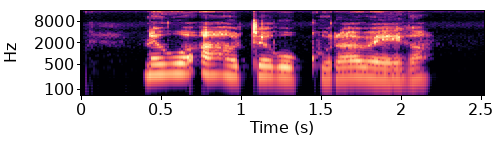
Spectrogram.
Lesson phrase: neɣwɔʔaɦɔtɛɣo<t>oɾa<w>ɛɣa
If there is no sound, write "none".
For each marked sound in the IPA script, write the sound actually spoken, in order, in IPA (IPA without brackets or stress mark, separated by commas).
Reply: k, w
